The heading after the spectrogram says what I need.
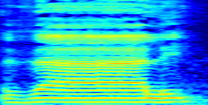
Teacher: সতর্ক থাকবেন সেটা হচ্ছে আপনার জিহ্বাটা যেন নিচে যাতে না লাগে জিহ্বাটা অবশ্যই সবসময় উপরের দাঁতের আগে লাগিয়ে জাল উচ্চারণ করবেন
